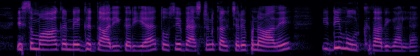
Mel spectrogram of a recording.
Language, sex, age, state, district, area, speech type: Dogri, female, 18-30, Jammu and Kashmir, Samba, rural, spontaneous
